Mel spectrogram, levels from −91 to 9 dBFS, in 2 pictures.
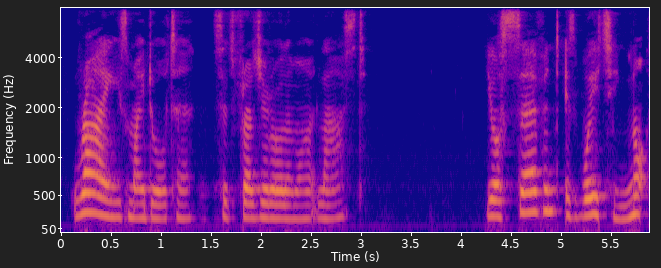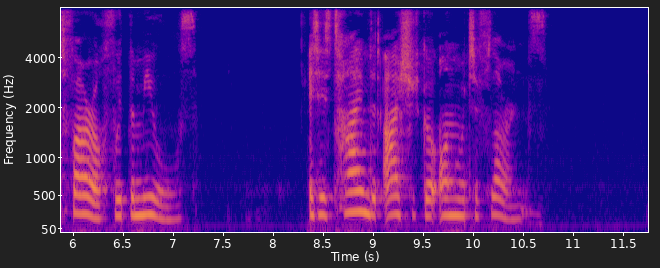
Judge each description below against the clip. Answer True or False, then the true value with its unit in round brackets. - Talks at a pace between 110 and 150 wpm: True (145 wpm)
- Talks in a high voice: True (215 Hz)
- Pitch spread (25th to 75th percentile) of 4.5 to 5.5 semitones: False (3.8 semitones)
